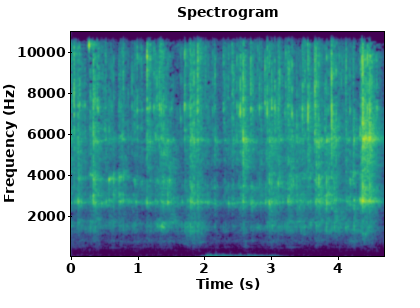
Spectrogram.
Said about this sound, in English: I'm mixing with a fork.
